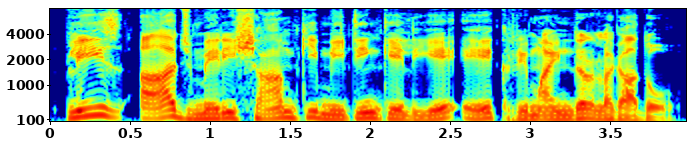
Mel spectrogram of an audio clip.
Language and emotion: Urdu, neutral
